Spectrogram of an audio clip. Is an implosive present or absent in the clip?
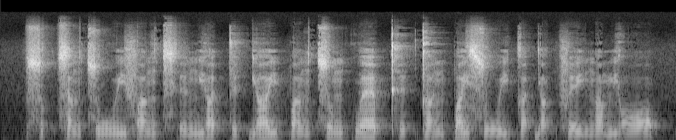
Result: absent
